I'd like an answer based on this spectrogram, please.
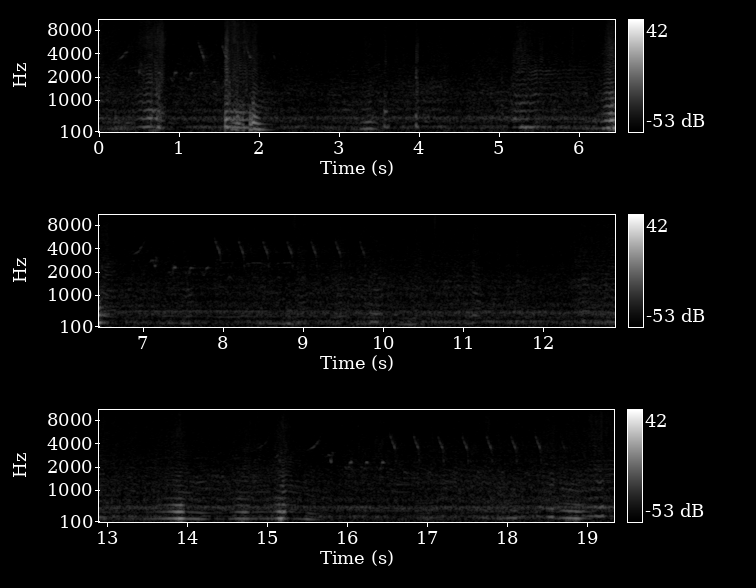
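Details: Low humming of a honey bee colony inside an old trash can, with repeated louder buzzes as single bees fly close, several clicks and knocks, and rapid high bird trills in the distance.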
